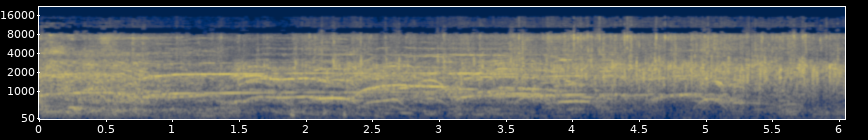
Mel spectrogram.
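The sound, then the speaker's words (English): Sustained audience applause with cheering and whoops for the cast of the film Barbie, a dense steady wash of clapping that stays loud throughout, with excited voices rising above it. “I mean, we can just let them use all the time with the applause if you want.”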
